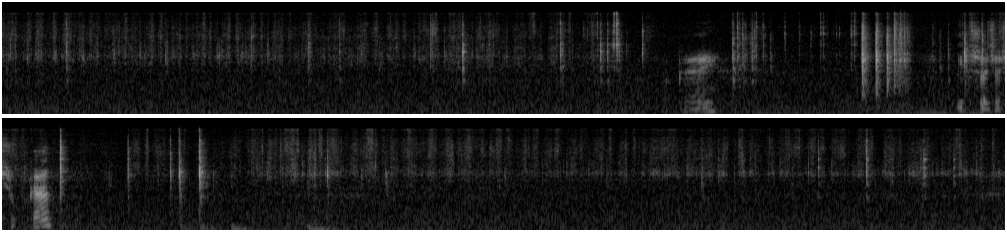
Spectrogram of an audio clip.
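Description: Screwdriver turning long-threaded screws out of a plastic drum-unit housing, with scattered small clicks and ticks of metal on plastic and a quick run of clicks about nine seconds in.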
